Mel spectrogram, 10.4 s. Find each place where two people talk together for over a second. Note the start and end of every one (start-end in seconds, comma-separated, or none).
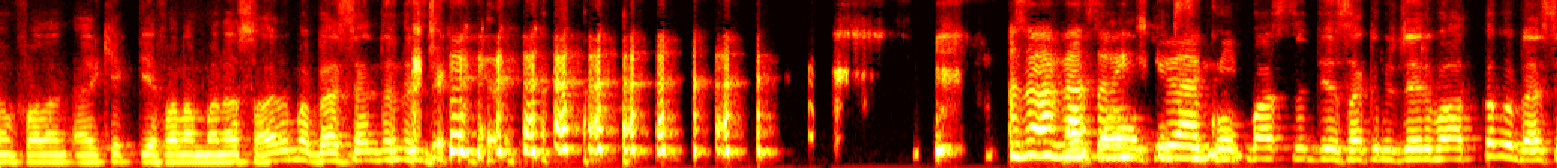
7.1-8.3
